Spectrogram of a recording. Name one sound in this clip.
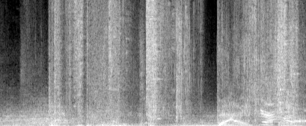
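Heavy blows thud and crunch in a close fight.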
